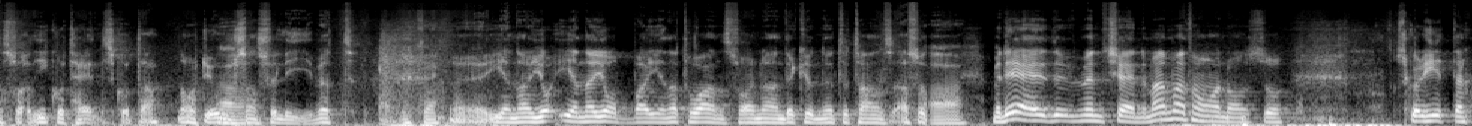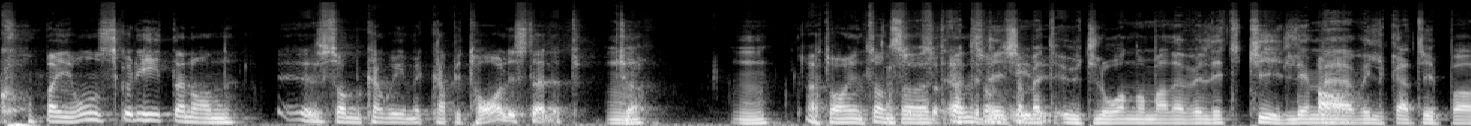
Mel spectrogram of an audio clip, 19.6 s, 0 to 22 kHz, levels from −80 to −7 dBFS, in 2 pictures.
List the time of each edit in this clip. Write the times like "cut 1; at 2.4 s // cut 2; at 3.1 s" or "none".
cut 1; at 6.2 s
